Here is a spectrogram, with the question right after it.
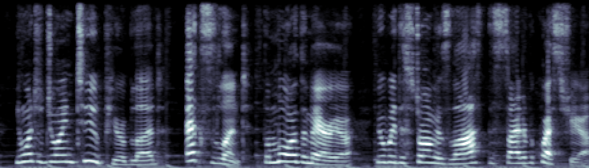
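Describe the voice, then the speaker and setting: With faint music in the background, a woman does a booming put-on character voice at a fairly quick pace, her loudness swinging widely. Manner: hearty, encouraging.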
